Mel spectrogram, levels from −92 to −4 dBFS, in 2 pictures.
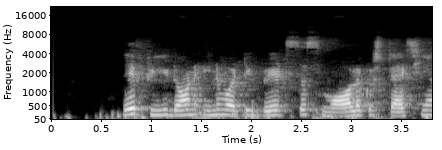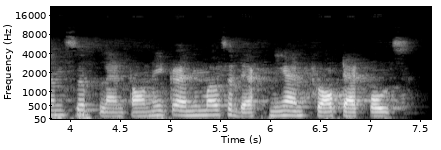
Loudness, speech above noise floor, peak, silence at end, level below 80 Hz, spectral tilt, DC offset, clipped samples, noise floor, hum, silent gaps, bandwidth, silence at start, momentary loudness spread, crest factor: -20 LUFS; 28 dB; -2 dBFS; 0.25 s; -44 dBFS; -7 dB/octave; under 0.1%; under 0.1%; -47 dBFS; none; none; 7.4 kHz; 0.15 s; 9 LU; 18 dB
